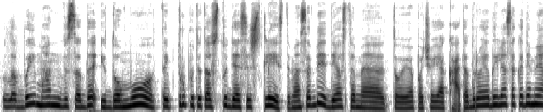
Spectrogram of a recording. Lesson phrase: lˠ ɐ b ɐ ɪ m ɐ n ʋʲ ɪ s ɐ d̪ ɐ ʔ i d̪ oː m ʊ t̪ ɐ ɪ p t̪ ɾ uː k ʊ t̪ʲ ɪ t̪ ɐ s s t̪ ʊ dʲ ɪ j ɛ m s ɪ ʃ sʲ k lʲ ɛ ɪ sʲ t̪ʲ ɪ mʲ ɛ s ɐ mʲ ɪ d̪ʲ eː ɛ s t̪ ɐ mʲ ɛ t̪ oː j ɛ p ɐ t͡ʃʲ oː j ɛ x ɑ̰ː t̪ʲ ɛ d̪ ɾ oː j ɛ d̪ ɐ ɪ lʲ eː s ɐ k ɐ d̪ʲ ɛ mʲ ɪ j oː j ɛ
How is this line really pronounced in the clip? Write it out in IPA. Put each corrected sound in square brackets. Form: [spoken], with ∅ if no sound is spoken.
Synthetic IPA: lˠ ɐ b ɐ ɪ m ɐ n ʋʲ ɪ s ɐ d̪ ɐ ʔ i d̪ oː m ʊ t̪ ɐ ɪ p t̪ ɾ uː [p] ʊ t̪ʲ ɪ t̪ ɐ s s t̪ ʊ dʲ ɪ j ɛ [∅] s ɪ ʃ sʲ k lʲ ɛ ɪ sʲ t̪ʲ ɪ mʲ ɛ s ɐ [bʲ] ɪ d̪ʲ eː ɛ s t̪ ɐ mʲ ɛ t̪ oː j ɛ p ɐ t͡ʃʲ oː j ɛ [k] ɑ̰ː t̪ʲ ɛ d̪ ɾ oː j ɛ d̪ ɐ ɪ lʲ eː s ɐ k ɐ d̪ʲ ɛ mʲ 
